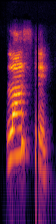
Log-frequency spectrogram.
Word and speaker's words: landscape: Landscape. Handwriting. Landlord. So the D here is silent.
